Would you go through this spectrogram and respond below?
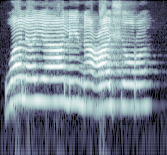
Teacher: नून की आवाज को सिर्फ जाहिर करेंगे और जल्द पढ़कर निकलेंगे। यहाँ इख्फा की तरह छुपाना नहीं है, देर नहीं लगानी है, ठीक है। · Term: इजहार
